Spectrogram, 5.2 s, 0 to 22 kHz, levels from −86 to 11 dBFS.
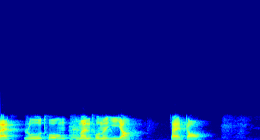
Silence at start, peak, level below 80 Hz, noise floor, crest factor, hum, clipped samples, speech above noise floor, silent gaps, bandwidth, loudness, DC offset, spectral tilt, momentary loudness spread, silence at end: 0 s; -2 dBFS; -72 dBFS; -66 dBFS; 24 dB; none; under 0.1%; 43 dB; none; 4.3 kHz; -23 LUFS; under 0.1%; -7.5 dB/octave; 12 LU; 1.15 s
